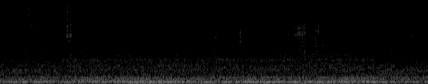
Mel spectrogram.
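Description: A person chewing a spoonful of Russell avocado, with a few faint short mouth clicks scattered through, over a steady low hum.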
